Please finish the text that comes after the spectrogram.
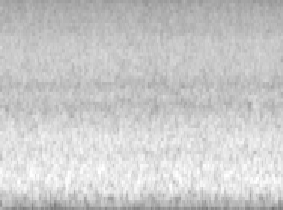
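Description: River water rushes near the Fairy Bridge on the Isle of Man, a continuous broadband wash of flowing stream, fairly faint and steady with no voices over it.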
